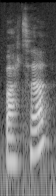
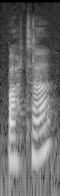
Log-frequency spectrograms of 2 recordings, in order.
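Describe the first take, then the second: No difference in how they are said.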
